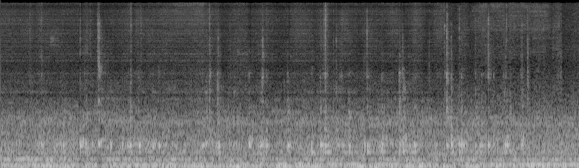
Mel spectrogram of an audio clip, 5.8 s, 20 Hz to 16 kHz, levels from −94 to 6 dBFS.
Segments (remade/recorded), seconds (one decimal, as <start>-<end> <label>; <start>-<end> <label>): 0.0-4.4 remade; 4.4-5.8 recorded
